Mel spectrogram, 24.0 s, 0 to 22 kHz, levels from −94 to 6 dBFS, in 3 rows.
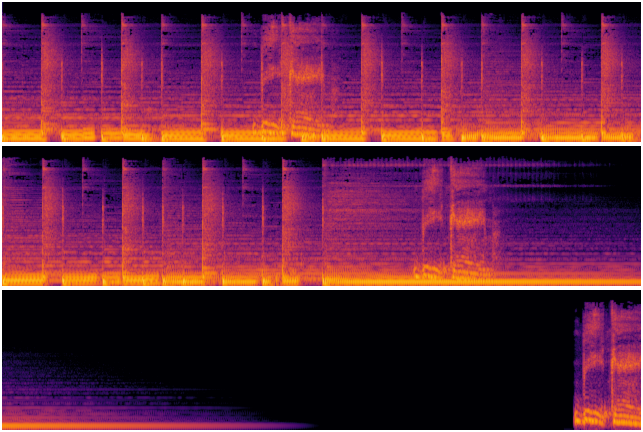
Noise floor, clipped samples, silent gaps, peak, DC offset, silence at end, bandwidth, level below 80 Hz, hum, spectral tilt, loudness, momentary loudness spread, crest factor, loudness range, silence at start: -74 dBFS; under 0.1%; 19.94-23.00 s; 0 dBFS; under 0.1%; 0 s; 16 kHz; -24 dBFS; none; -6 dB/octave; -17 LUFS; 10 LU; 16 dB; 12 LU; 0 s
